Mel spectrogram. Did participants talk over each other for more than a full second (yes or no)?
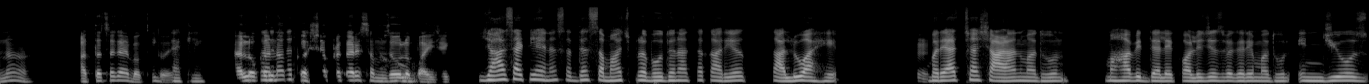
no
